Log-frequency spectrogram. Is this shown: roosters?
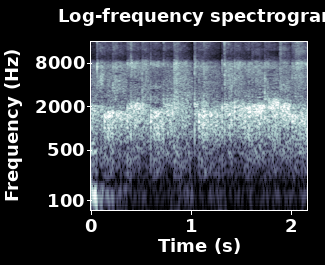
no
